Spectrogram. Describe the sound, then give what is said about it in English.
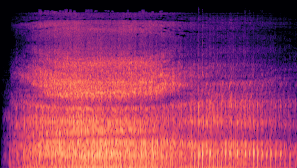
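A single long, deep, deafening roar from outside swells in quickly and holds loud for about three seconds as the ground shakes, rumbling and growling as it slowly trails off, with no voices around it. “The ground starts to shake as there's a deafening roar heard from outside.”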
